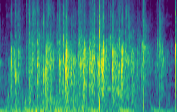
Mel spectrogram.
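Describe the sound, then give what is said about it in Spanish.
An audience applauds steadily, a dense patter of many hands clapping at a moderate level, with a few sharper individual claps standing out toward the end, welcoming actress Kesha Ortega as a guest on the show. “invitando a la maravillosa actriz Kesha Ortega, así que un fuerte aplauso para ella.”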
